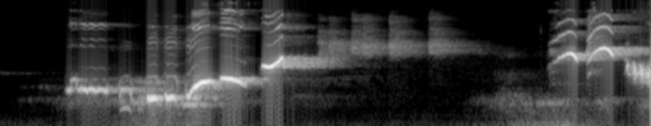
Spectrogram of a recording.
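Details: White-rumped shama singing in an agitated, excited state. Loud, rich whistled phrases slide upward from low to high notes, with a pause before a burst of high, sweeping whistles. The song is varied.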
